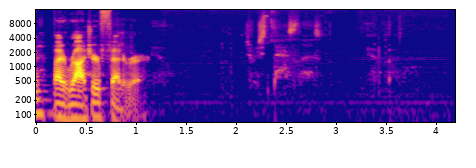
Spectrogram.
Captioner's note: whispering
